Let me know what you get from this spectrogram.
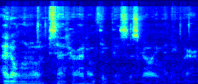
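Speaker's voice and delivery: barely audible, very quiet, hushed whisper. Voicing the doctor, who puts a hand on a shoulder: whispering.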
